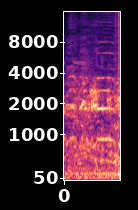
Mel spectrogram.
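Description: A rooster's crow, close and loud, filling the whole second as one sustained call.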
